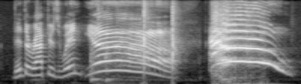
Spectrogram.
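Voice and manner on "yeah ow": very loud, very high scream with wild pitch swings. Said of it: "Sorry if I screamed in your ear".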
